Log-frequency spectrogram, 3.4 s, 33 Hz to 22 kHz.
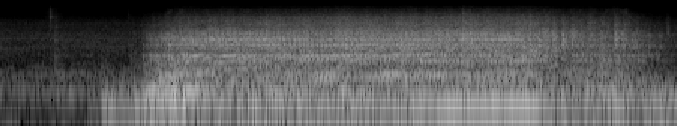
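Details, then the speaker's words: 1951 Chevrolet truck that sat for years cranks with three seconds of steady fast whirring but never fires; there is no spark at the coil wire, so it cranks but won't start. "oh yeah I hear a bunch of things interfering with each other"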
